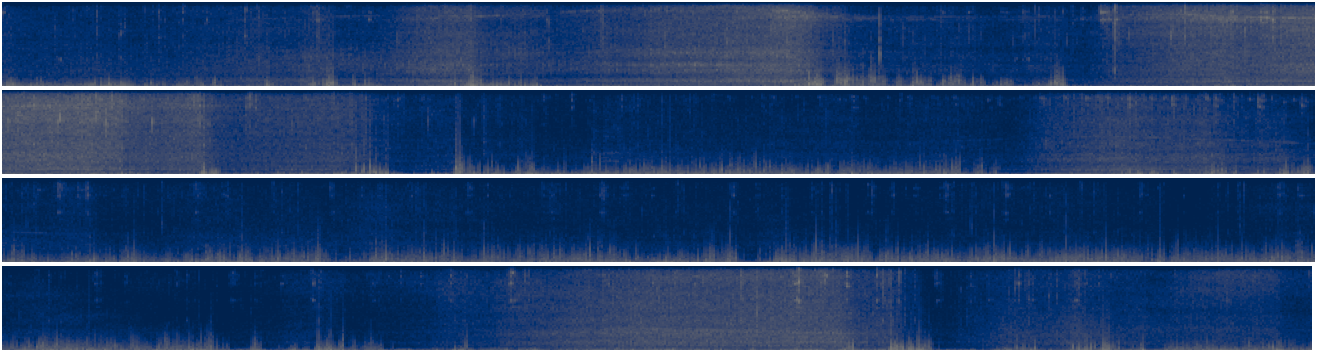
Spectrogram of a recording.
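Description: Wind rumbling on a moving microphone, with road traffic going by. The noise swells several times, a few seconds in, around the eighth to tenth second and again around the fifteenth.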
